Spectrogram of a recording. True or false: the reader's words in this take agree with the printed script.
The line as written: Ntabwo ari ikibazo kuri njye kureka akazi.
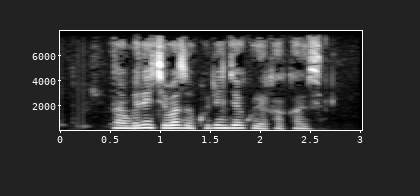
true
